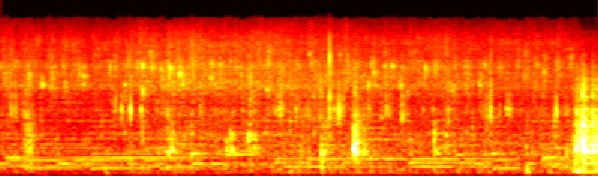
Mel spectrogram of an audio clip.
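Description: Freshly added sliced onions sizzling in hot oil in a pot, a steady hiss with scattered small crackles and pops.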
